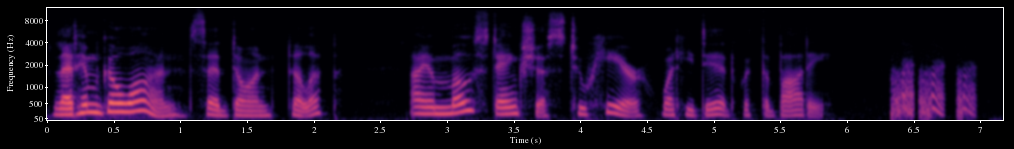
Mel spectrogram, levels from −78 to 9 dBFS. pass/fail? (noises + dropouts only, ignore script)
fail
